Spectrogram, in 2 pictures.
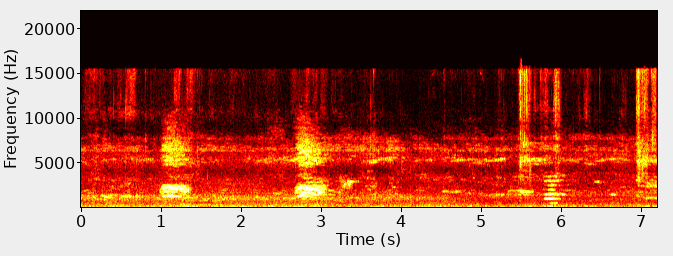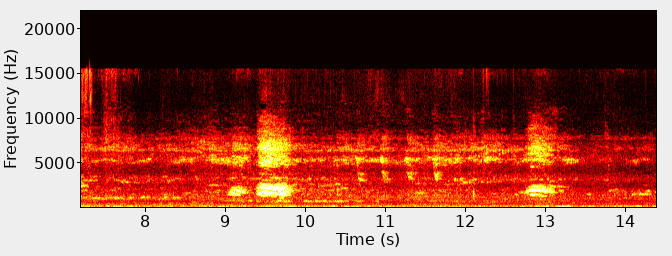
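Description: Short, rough bird calls, four or five of them, a few seconds apart, over a faint steady outdoor background.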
